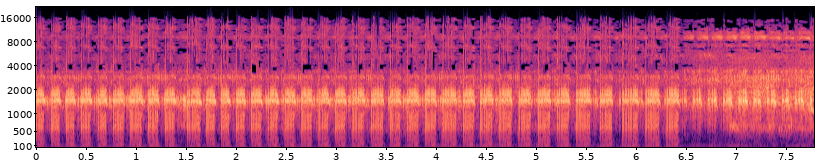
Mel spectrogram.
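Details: Frogs croaking at night, a fast steady train of pulsed croaks about six per second, forming a dense continuous chorus that shifts abruptly near the end.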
